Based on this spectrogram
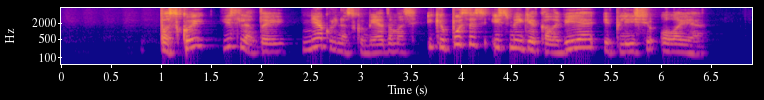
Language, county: Lithuanian, Vilnius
